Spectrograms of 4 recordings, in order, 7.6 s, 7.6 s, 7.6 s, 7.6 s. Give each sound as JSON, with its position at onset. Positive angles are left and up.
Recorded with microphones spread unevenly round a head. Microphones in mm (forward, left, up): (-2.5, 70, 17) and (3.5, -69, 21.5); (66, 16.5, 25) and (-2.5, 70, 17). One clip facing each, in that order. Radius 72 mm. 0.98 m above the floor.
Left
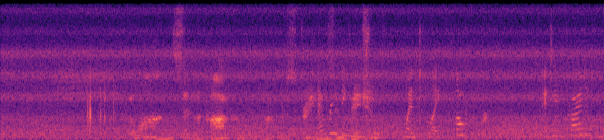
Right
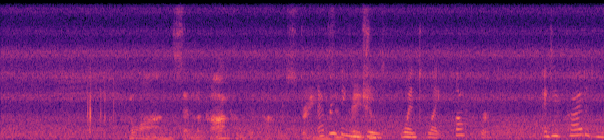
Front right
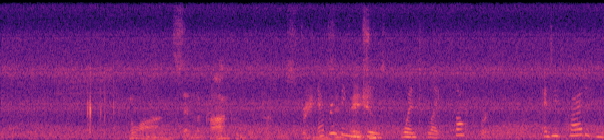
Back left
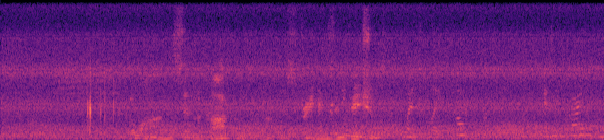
{"t": 1.6, "sound": "a man speaking", "azimuth_deg": -80, "distance_m": 5.0}
{"t": 4.0, "sound": "a woman speaking", "azimuth_deg": -80, "distance_m": 0.7}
